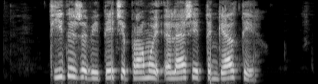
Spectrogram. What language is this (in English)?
Western Mari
